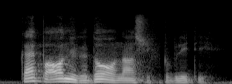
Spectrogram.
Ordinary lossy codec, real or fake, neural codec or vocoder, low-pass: AAC, 64 kbps; fake; codec, 16 kHz in and 24 kHz out, 0.9 kbps, LongCat-Audio-Codec, fine tuned four codebook decoder; 10.8 kHz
